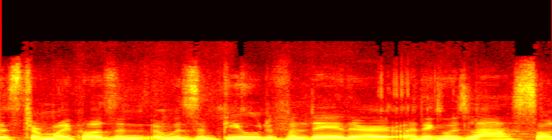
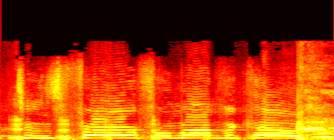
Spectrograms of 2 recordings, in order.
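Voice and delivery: mock shout; 9 semitones higher than usual. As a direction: bellow it in mock scorn. Mocking dad's avocado.

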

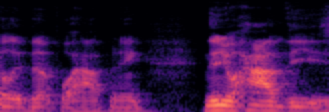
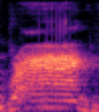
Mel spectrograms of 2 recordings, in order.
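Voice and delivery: loud, higher mimicked police burst; imitated siren blast; 7 semitones higher, 11 dB louder than usual. Storyteller imitates the cop pulling him over again, loud blaring noise.

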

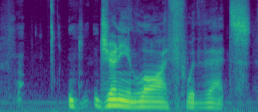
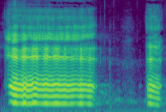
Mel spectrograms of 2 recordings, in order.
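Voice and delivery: much higher, very loud zapping "Ah, ah"; ray gun noise; 9 semitones higher, 12 dB louder than usual. Retold or imitated. Boy zapping his sister Sophie, very loud toy blasts. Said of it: "I would just go".

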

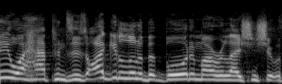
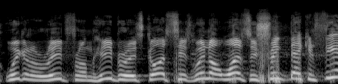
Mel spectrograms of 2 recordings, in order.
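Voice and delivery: lower, louder preacher voice; imitating the pastor; 3 semitones lower, 3 dB louder than usual. Preacher imitating Glenn reading Hebrews, lower and louder. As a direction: read it out like a solemn pastor.

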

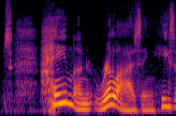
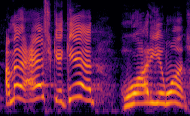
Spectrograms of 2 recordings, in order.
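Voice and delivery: high, loud, fast question; eager asking; 11 semitones higher, 5 dB louder than usual. Acted. King pressing the queen, high and eager. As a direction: press her playfully.

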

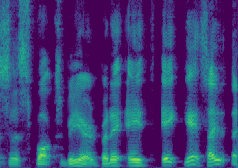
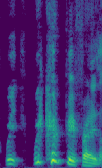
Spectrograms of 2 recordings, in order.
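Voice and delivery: higher, a touch defensive, stress on "could"; mock defensive; 6 semitones higher than usual. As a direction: lightly play Kirk getting defensive. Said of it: "Kirk suddenly becomes a bit defensive".

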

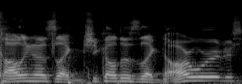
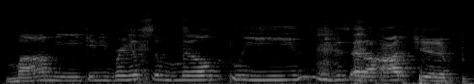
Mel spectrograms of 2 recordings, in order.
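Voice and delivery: put-on higher and softer, little-kid begging; childish whiny voice; 7 semitones higher, 8 dB quieter, slower than usual. Voice message to a friend, begging like a small child. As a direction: sound like a small child asking sweetly.

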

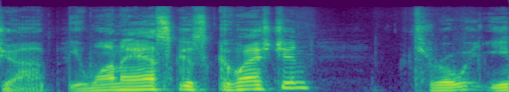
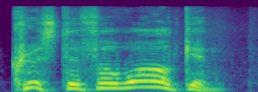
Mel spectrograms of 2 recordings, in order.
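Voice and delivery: halting celebrity impression, badly done; a badly faked star impersonation; Christopher Walken; 8 semitones higher than usual. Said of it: "that's a terrible impression".

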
